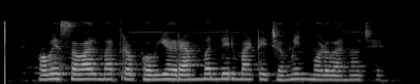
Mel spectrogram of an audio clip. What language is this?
Gujarati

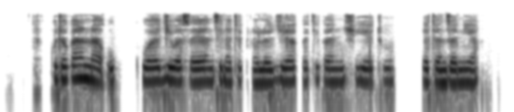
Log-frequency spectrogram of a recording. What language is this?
Swahili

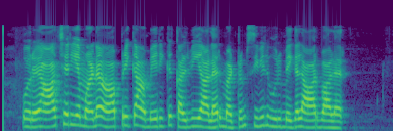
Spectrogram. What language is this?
Tamil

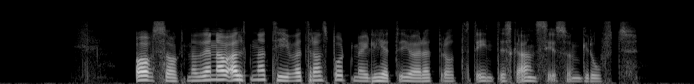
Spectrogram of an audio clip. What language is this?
Swedish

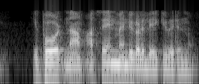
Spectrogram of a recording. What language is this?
Malayalam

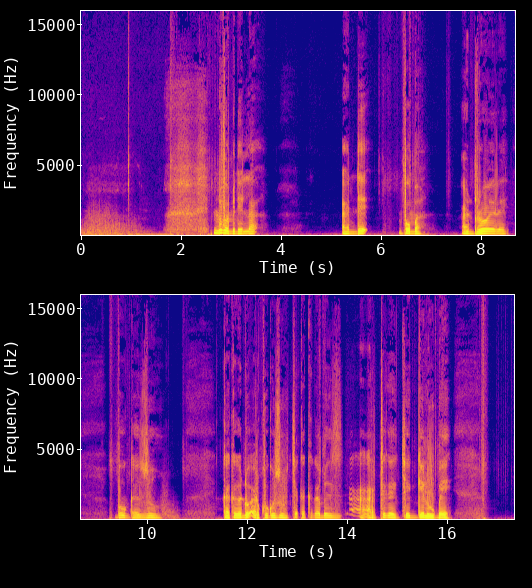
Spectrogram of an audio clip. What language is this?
Southern Dagaare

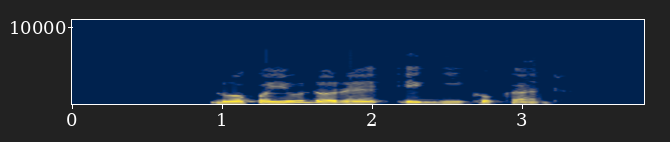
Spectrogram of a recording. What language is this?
Luo (Kenya and Tanzania)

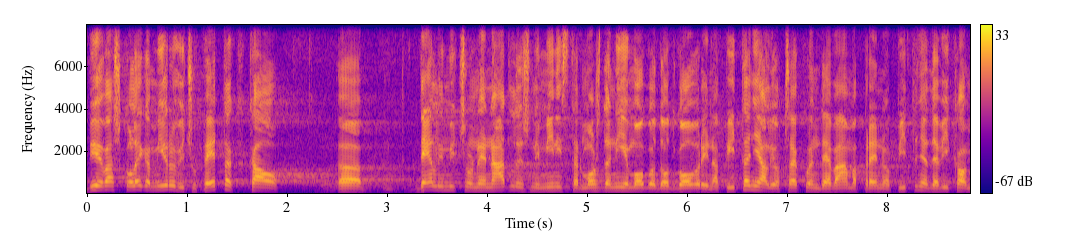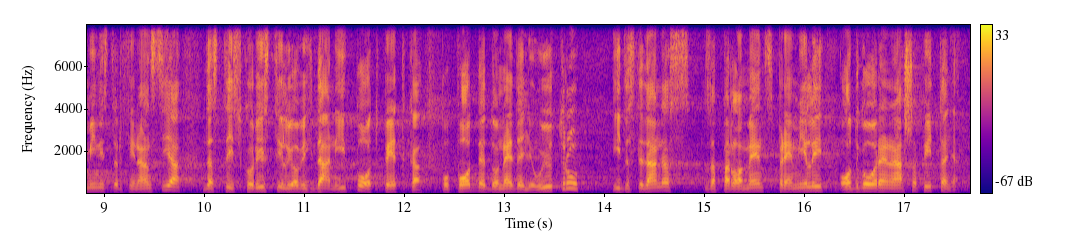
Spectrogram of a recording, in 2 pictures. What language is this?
Serbian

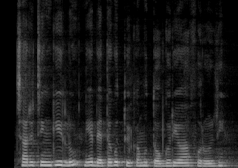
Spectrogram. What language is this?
Kikuyu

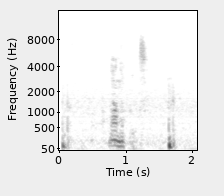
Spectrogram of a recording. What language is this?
Japanese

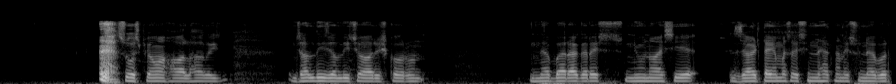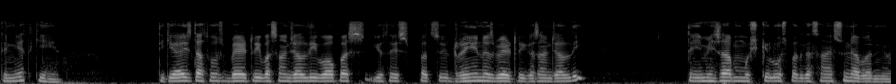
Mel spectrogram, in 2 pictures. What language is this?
Kashmiri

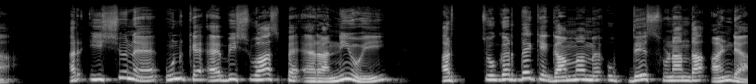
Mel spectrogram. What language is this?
Haryanvi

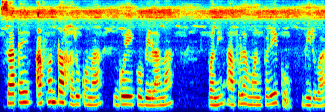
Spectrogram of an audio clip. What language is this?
Nepali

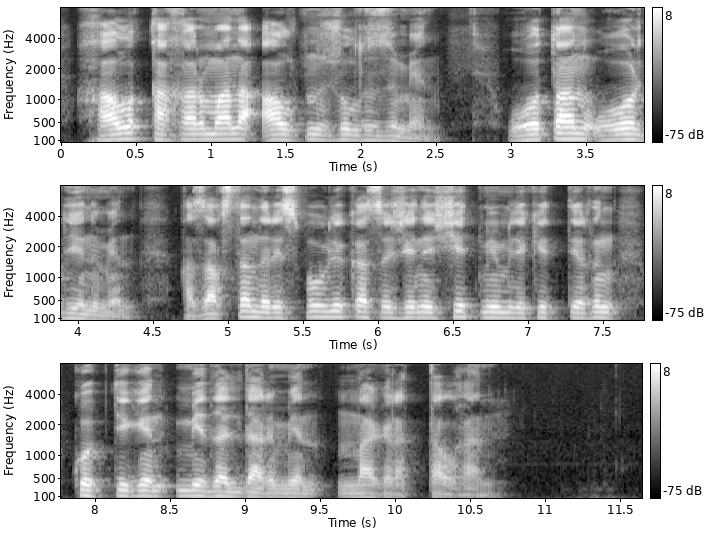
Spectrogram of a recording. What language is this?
Kazakh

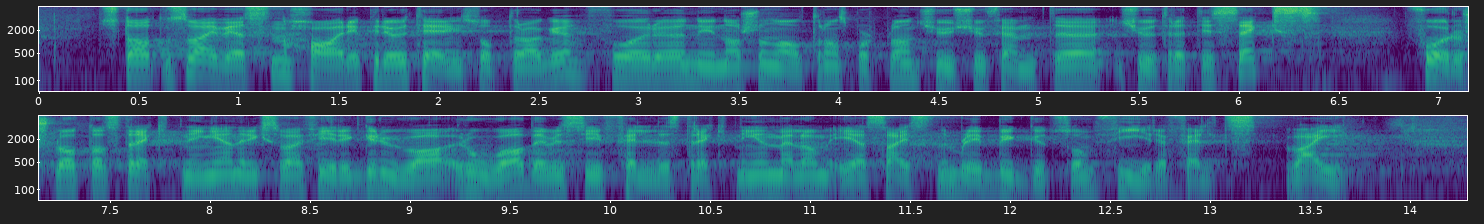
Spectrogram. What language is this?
Norwegian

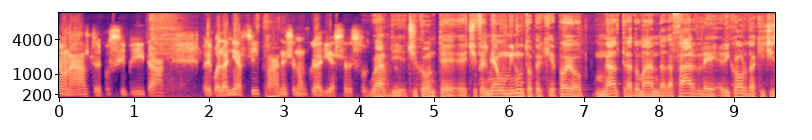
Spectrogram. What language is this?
Italian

